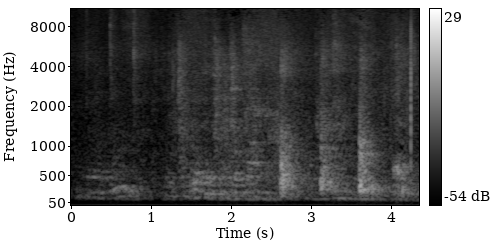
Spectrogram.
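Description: Indistinct murmuring voices in a classroom, with three sharp bumps in the second half as the hidden phone is handled.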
